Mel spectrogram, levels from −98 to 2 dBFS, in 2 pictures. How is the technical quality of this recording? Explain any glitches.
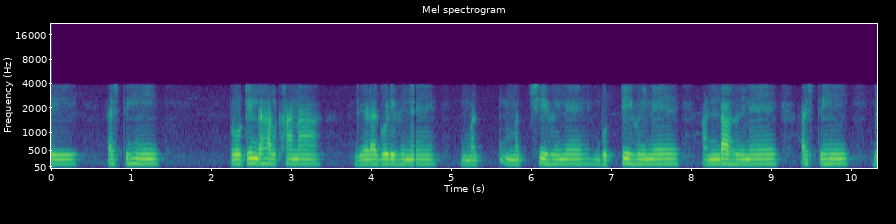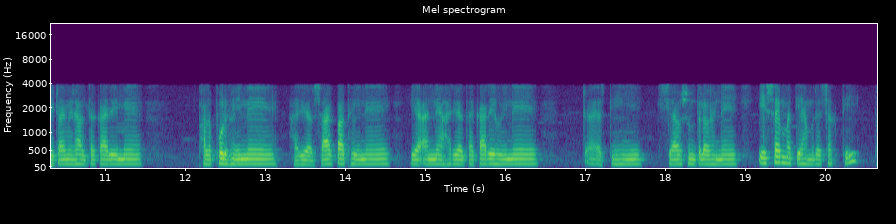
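One brief glitch stands out in this telephone-band speech, which is carried by G.711 A-law coding at 64 kbps and cut off above 4 kHz.

From 4.50 to 4.56 s, the sound briefly holds on a buzzy, repeated tone that fades away before the speech resumes. This is packet loss with pitch repetition. About 60 ms of audio went missing, and the receiver filled the gap by looping the last pitch period and fading it out.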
